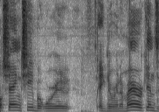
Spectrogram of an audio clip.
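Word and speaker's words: Shang-Chi: shanghai i i call chiang chi but we're ignorant americans it's he says it in the movie it's like sean sean like sean of the dead kind of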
